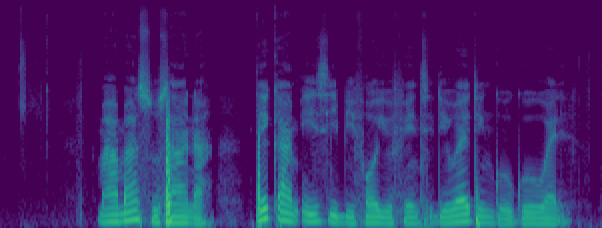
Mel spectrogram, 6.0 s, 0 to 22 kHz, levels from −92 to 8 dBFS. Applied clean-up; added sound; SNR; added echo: none; none; none; none.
